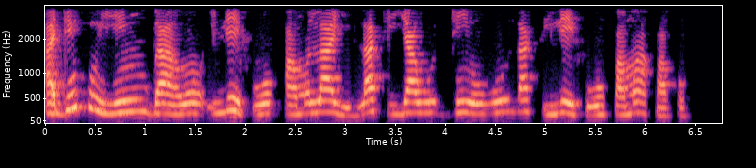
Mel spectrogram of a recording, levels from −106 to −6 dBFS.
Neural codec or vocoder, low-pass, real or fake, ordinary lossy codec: none; 3.6 kHz; real; none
